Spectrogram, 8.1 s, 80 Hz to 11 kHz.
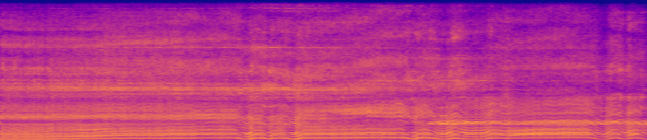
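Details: HPI Savage GT6 nitro RC engine, new and running in, being tuned with the adjusting screws: high, buzzy note holding a clean steady pitch, dipping and recovering crisply on throttle blips; sounds really good; normal running.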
